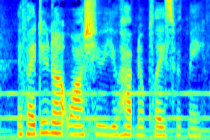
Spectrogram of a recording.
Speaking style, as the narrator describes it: I just said wearily

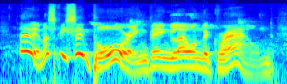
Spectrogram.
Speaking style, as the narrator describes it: giggled Simone

